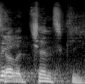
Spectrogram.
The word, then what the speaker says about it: Kalecinski: and he said, Tarek, my name is Kalecinski. It is Kalecinski. a Polish name.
